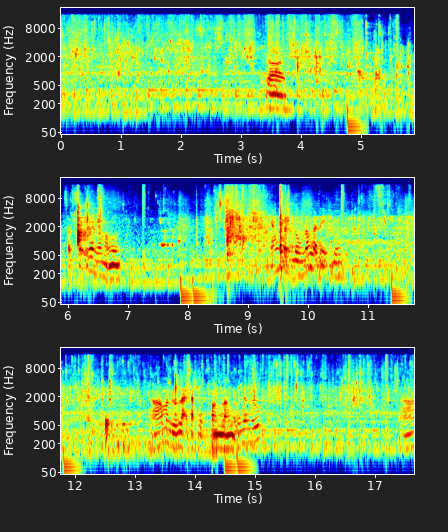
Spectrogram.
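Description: Water runs from a tap and splashes into a bowl.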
